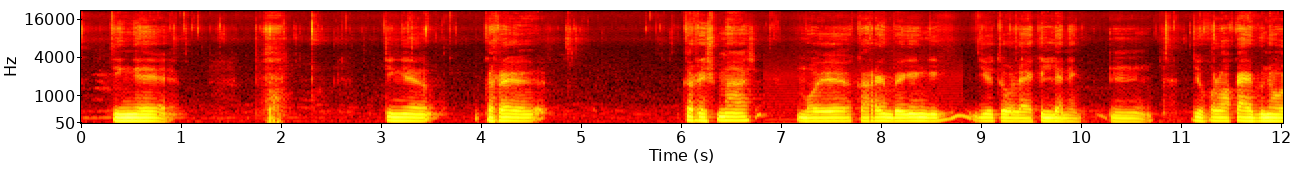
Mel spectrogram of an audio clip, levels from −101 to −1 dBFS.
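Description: A speech recording with a burst of mains buzz from 6.83 to 8.82 s, roughly 30 dB below the speech. Switching spikes at twice the 50 Hz mains rate produce a raspy tone that shows as evenly spaced horizontal harmonic lines reaching several kHz, with regular spikes riding the waveform.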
